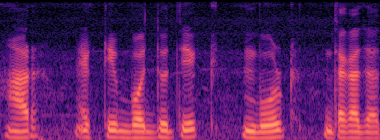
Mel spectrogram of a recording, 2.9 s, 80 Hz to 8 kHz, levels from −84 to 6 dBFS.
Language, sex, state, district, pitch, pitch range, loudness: Bengali, male, Tripura, West Tripura, 135 Hz, 130-140 Hz, -20 LUFS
